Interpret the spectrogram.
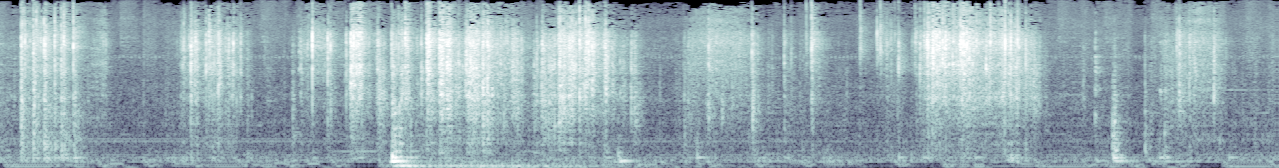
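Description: Packaging of a boxed Traxxas E-Revo RC monster truck being handled and opened: rustling and scraping in short irregular bursts, with a thump about four seconds in.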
